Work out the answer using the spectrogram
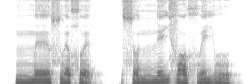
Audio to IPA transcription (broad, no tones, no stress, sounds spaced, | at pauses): mː ɘː sʷ ɘː χʷ ɘ | s o nː e j v ɔ xʷ eː j u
